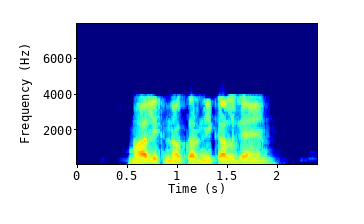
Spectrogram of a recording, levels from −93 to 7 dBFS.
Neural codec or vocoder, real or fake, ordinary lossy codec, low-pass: none; real; AAC, 16 kbps; 7.2 kHz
